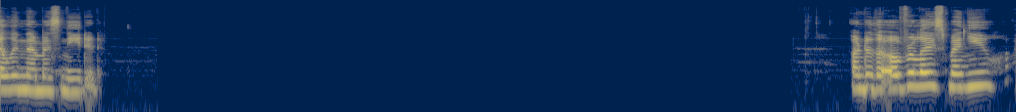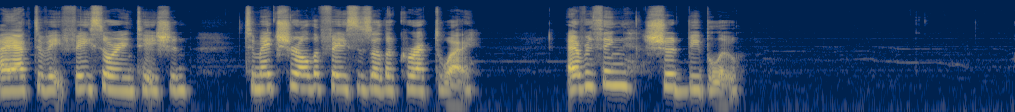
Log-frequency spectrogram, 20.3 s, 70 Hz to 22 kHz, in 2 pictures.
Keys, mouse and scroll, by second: 1.8 click, 2.0-3.0 typing, 2.8 click, 3.5 click, 3.6 right click, 4.2 click, 4.4-6.1 typing, 5.1 click, 5.7 shift+click, 7.6 click, 9.6-11.5 middle drag, 12.6 click, 13.5 middle click, 15.2 click, 16.2 middle click, 17.7 click.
